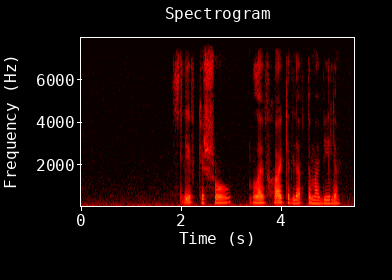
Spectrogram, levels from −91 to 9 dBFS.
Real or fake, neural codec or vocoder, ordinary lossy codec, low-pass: real; none; none; none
